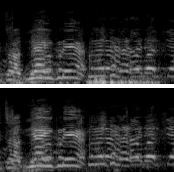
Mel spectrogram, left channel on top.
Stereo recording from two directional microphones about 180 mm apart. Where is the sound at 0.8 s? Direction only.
40° left (ahead or behind).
